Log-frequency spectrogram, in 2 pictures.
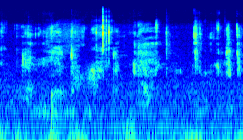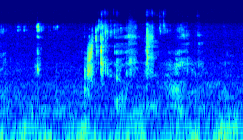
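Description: Close-miked mouth sounds of eating black bean noodles and fried braised pork: wet chewing, smacking and lip clicks, with sips from a glass in the second half.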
